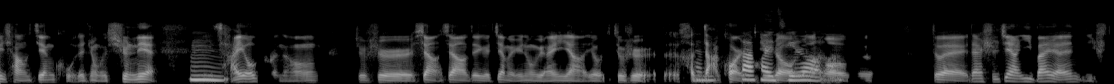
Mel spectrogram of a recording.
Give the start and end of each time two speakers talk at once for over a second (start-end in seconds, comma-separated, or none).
6.9-8.5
